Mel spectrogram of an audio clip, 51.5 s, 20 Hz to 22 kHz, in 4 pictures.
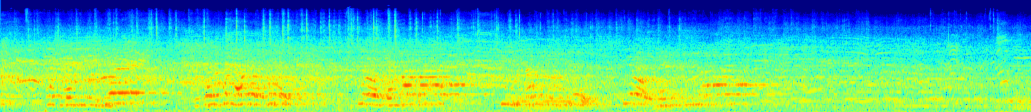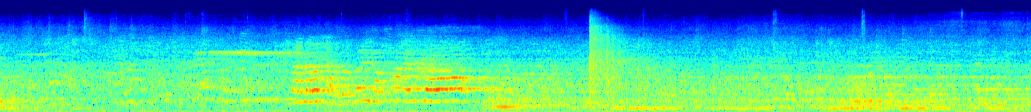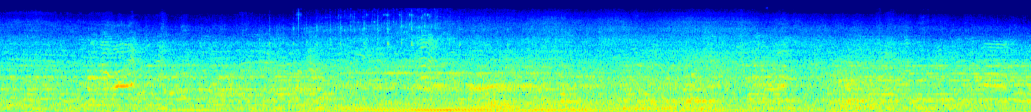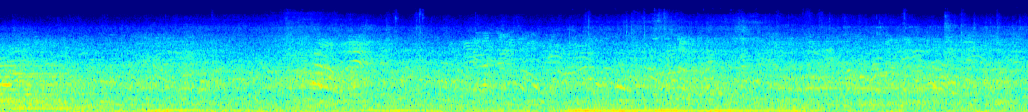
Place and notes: {"title": "Taiwan, Taichung City, Dali District, 長榮里 - Sports Day", "date": "2007-12-30 12:01:00", "description": "Recorded with a Zoom H2 Handy Recorder from the street on sports day at Yiming Elementary School, December 2007.", "latitude": "24.11", "longitude": "120.69", "altitude": "58", "timezone": "Asia/Taipei"}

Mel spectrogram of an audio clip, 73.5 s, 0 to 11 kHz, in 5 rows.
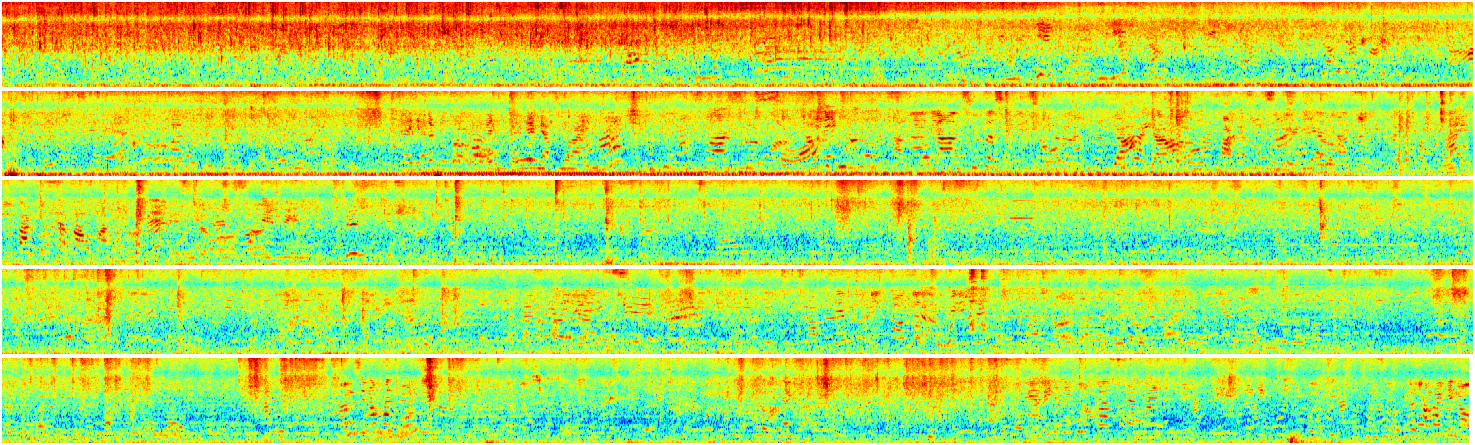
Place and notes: {"title": "Marktplatz, Erlangen, Deutschland - wochenmarkt", "date": "2013-08-12 12:13:00", "description": "walking on the market, fountain, street musicians\nolympus ls-5; soundman okm II", "latitude": "49.60", "longitude": "11.00", "altitude": "281", "timezone": "Europe/Berlin"}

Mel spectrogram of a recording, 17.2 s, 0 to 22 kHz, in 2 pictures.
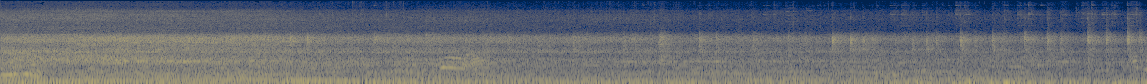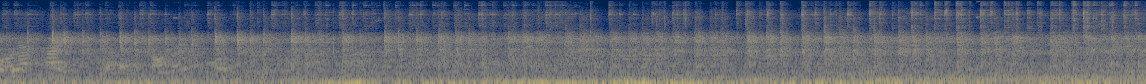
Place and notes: {"title": "Minsheng Rd., Lukang Township - Walk in the store street", "date": "2017-02-15 11:12:00", "description": "Walk in the store street", "latitude": "24.06", "longitude": "120.43", "altitude": "12", "timezone": "GMT+1"}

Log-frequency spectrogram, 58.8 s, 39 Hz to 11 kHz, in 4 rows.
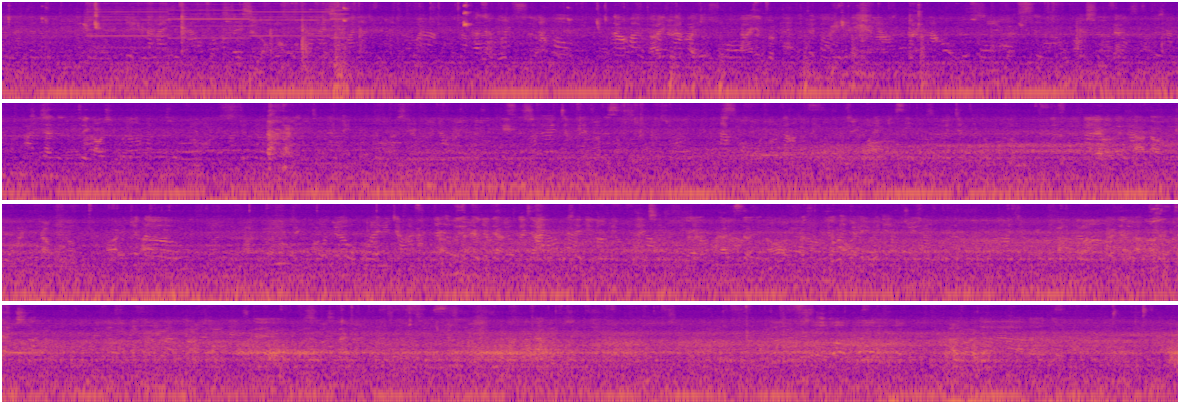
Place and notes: {"title": "Beitou - inside the Trains", "date": "2013-06-14 18:27:00", "description": "MRT Train, Sony PCM D50 + Soundman OKM II", "latitude": "25.12", "longitude": "121.51", "altitude": "14", "timezone": "Asia/Taipei"}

